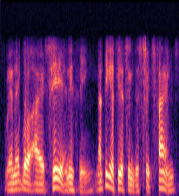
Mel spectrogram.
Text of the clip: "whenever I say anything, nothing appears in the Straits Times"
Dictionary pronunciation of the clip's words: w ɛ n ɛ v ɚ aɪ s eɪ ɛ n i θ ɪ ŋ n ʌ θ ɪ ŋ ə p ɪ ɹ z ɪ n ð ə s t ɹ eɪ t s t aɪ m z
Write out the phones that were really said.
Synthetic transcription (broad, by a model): w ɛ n ɛ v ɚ aɪ s eɪ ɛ n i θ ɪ ŋ n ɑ t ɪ ŋ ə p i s ɪ n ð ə s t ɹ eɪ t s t aɪ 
